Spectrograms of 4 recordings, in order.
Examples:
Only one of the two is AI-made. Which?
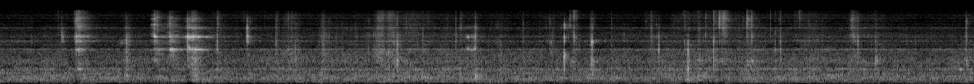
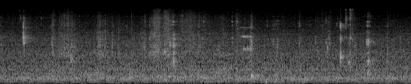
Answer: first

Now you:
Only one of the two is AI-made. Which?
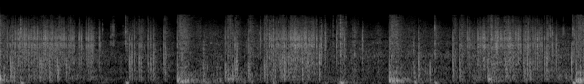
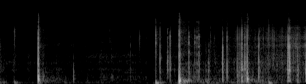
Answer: second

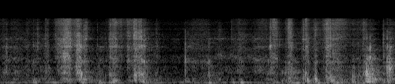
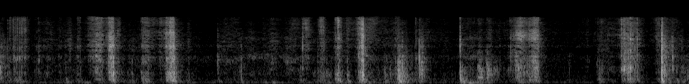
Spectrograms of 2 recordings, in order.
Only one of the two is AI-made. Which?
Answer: first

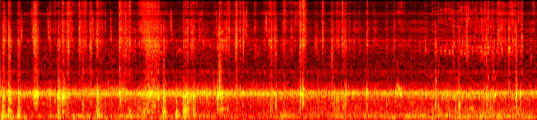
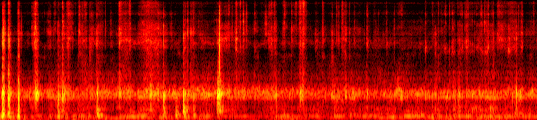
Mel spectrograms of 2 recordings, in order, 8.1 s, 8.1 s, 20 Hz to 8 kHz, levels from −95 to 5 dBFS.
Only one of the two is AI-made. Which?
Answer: second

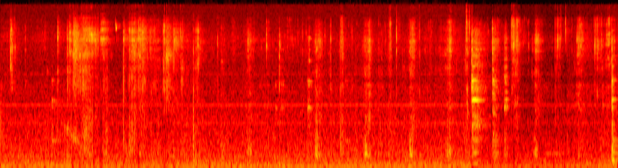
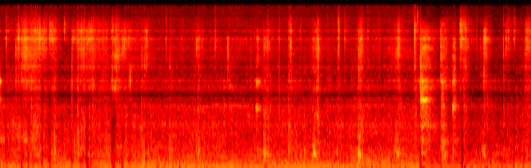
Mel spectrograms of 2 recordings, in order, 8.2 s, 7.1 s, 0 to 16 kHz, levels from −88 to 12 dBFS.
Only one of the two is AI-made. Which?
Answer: second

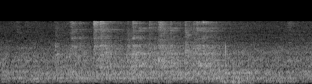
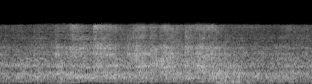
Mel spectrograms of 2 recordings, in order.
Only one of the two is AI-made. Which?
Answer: second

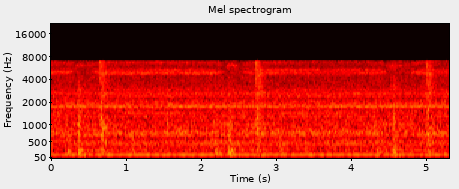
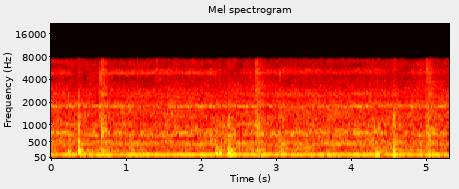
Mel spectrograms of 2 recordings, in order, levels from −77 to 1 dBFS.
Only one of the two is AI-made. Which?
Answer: second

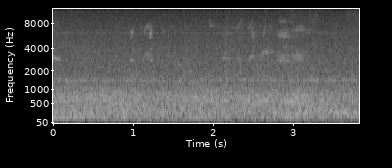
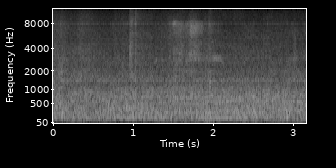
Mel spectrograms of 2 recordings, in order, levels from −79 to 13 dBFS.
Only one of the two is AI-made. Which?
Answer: second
